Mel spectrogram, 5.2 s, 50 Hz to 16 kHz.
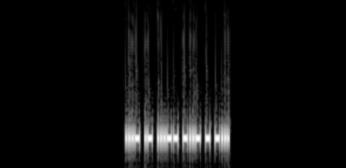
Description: Morse code, heard as a keyed tone, about 52 wpm, 700 Hz. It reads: VA3XTB
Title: DXCC-100 Call Signs - 6 Characters - Repeated 3x - 50wpm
